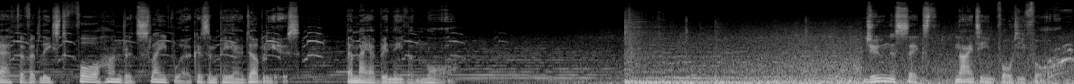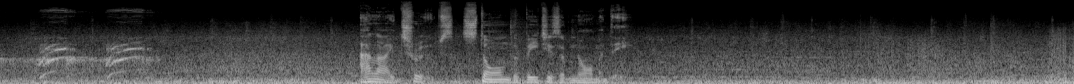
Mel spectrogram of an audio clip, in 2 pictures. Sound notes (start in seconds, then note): 5.3 heavy intense music; 10.4 squawking; 11.3 waves crashing; 18.7 intense music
